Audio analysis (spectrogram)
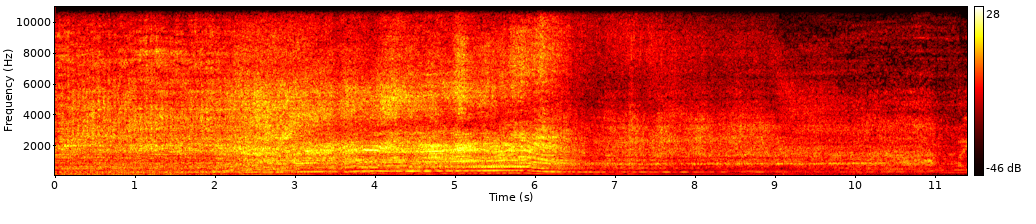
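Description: A drag racing car makes a run at Santa Pod Raceway, with a loud roaring engine note that climbs steadily for about six seconds, then drops sharply as the throttle lifts and fades away into the distance.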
